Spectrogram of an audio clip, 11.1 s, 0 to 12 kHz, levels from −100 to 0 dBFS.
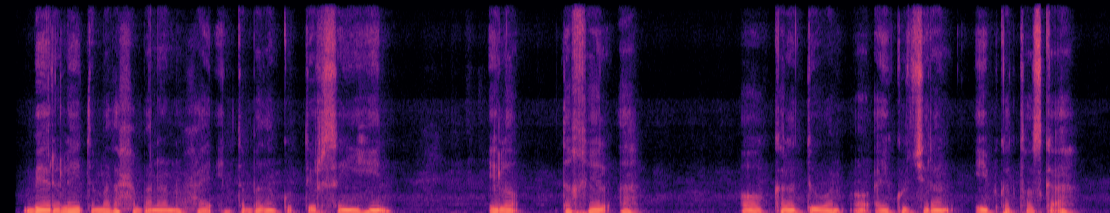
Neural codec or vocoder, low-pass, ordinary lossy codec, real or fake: none; none; none; real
